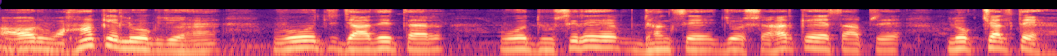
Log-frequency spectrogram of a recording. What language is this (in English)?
Urdu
